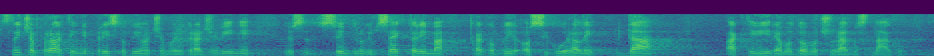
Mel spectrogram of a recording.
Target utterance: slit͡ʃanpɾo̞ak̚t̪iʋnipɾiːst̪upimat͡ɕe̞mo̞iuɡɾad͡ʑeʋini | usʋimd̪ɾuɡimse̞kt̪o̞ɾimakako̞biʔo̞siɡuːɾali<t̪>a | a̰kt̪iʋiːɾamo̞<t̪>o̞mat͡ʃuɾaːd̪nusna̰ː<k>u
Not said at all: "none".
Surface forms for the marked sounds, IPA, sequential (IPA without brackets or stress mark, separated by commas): d̪, d̪, ɡ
